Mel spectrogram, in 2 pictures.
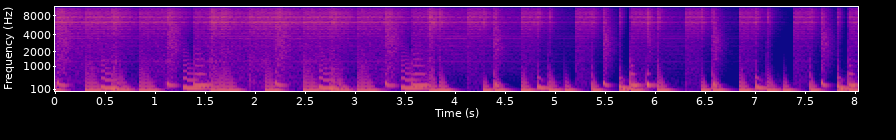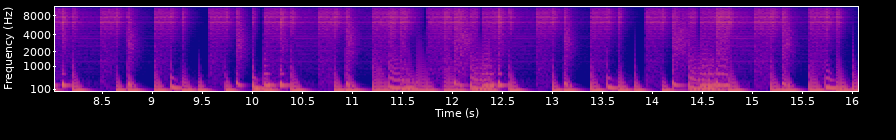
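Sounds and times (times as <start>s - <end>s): hi-hat clicks: 0.0s - 16.0s
kick drum: 0.0s - 16.0s.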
